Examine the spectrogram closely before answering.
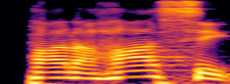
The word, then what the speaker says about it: Ta-Nehisi: By the way, it's pronounced Asi, not Hisi. Ta-Nehisi Coates.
